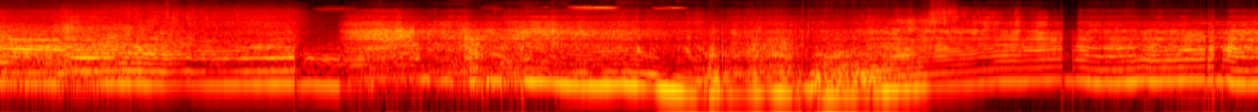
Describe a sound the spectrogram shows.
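A rally car engine roars and revs hard as cars speed past.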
